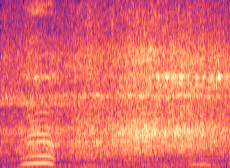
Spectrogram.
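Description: A Mitsubishi truck loaded with sugarcane driving past close by, its diesel engine rumbling and its tyres hissing on the road, with motorbikes following. A short whoop-like call comes just after the start.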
